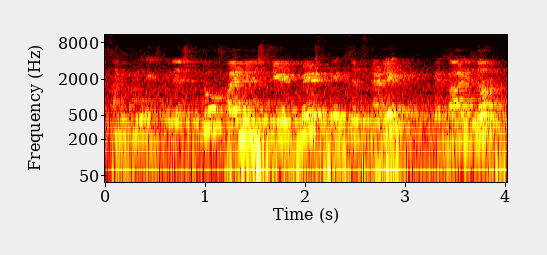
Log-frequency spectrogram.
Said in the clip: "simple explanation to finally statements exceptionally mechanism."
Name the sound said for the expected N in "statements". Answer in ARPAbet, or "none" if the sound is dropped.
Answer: none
